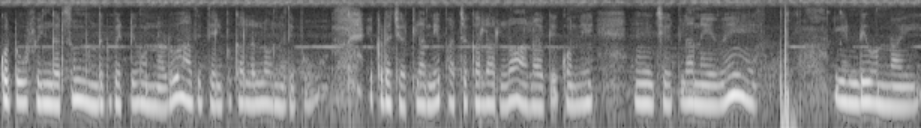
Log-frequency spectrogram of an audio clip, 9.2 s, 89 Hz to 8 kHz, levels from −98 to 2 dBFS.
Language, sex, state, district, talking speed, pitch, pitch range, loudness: Telugu, female, Andhra Pradesh, Visakhapatnam, 155 wpm, 215 Hz, 205-225 Hz, -20 LUFS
